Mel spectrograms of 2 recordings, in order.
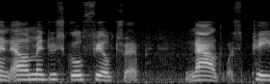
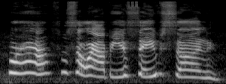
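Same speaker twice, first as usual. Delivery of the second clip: very high, loud relieved mom; relieved mother's cry; 10 semitones higher, 3 dB louder than usual. A narrator's reading. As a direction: gush over a safe son as a mother. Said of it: "cried Missus Needley".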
